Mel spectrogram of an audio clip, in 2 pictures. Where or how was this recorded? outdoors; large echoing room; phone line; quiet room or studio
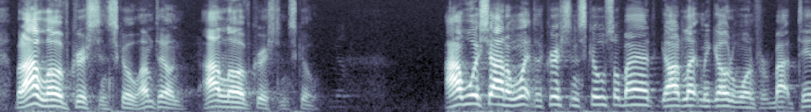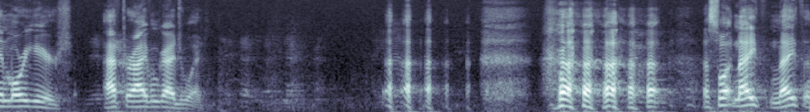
large echoing room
